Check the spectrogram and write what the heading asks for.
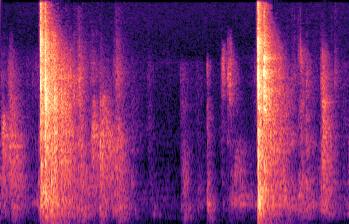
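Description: Table football in play: a sharp, loud knock of the ball being struck or hitting the table about half a second in, and another near the end, with lighter clacks of the rods and figures in between.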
